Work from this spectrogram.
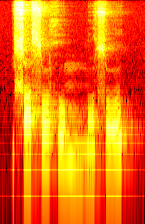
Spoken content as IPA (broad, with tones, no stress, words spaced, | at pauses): ɕɛ˩˥sˤu˧˥xo˧˥ mːũ˩˥ sˤu˧˥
